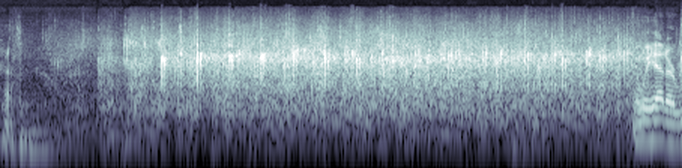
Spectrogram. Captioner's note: applause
